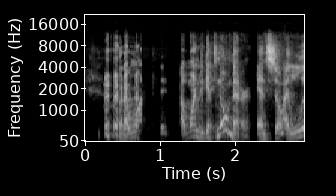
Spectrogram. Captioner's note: laughs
